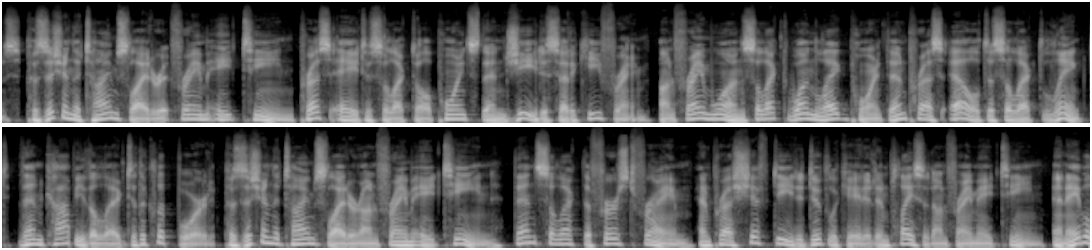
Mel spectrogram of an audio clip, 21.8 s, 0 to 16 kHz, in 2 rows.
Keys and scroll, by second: 4.0 g, 7.6 1, 8.1 super+i, 8.5 super+o, 12.7 a, 17.6 shift+d.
